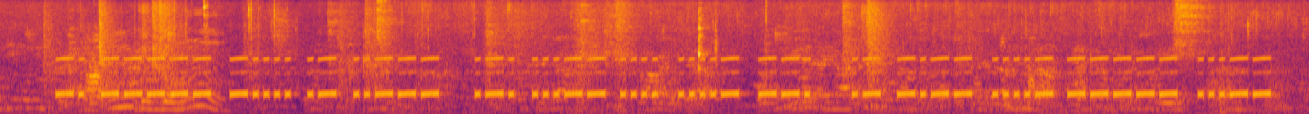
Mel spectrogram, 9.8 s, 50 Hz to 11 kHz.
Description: Morse code, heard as a keyed tone, hand-sent with a paddle, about 30 wpm, 660 Hz, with room echo and the noise of a restaurant. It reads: N06A2 R3H4G AY403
